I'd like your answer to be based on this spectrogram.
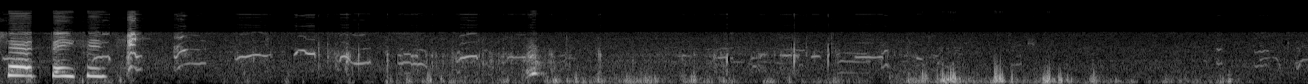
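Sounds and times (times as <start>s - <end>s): puppies whining: 0.9s - 5.6s, 6.8s - 9.5s, 12.2s - 13.0s.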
